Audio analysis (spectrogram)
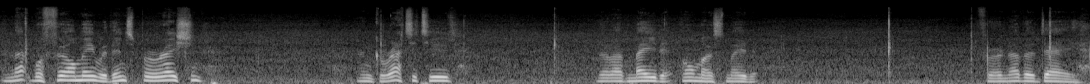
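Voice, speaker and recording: Mellow-voiced man vlogging on a hike. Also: a little high, steady tone. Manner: reflective, unhurried, halting. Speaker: hiker filming his own walk. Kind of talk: casual walking vlog narration. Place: outdoors on a mountain trail. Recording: noisy outdoor camera audio.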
